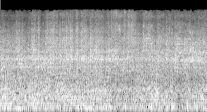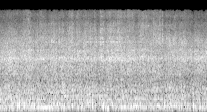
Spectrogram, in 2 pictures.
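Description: A train running past on the rails, a steady loud rumble of wheels on track with no break.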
